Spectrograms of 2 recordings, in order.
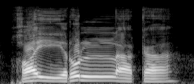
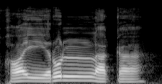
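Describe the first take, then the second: No difference in how they are said.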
